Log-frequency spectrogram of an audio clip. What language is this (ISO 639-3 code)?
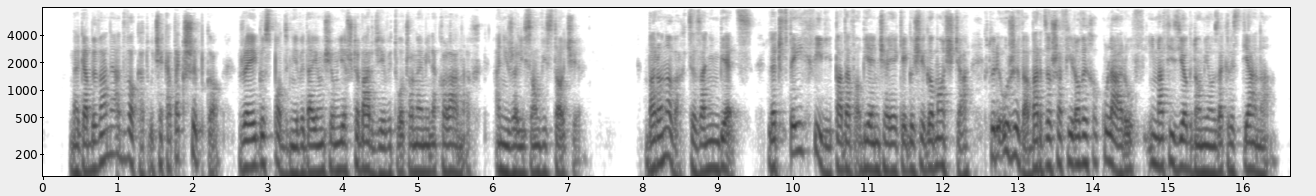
pol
